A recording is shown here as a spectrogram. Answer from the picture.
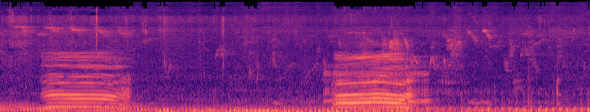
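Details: Cattle racing down a green hill in a rural village: two firm moos roughly three seconds apart over a rumbling low background of hooves and movement, with faint birdsong.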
